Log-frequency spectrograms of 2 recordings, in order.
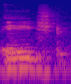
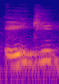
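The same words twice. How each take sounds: First: The ed ending is silent, one syllable only. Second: The ed ending is sounded as a separate syllable. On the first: It says someone grew old. "the silent e being reserved for the verbal forms" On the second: It describes someone who is old. "retains the sounded e"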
